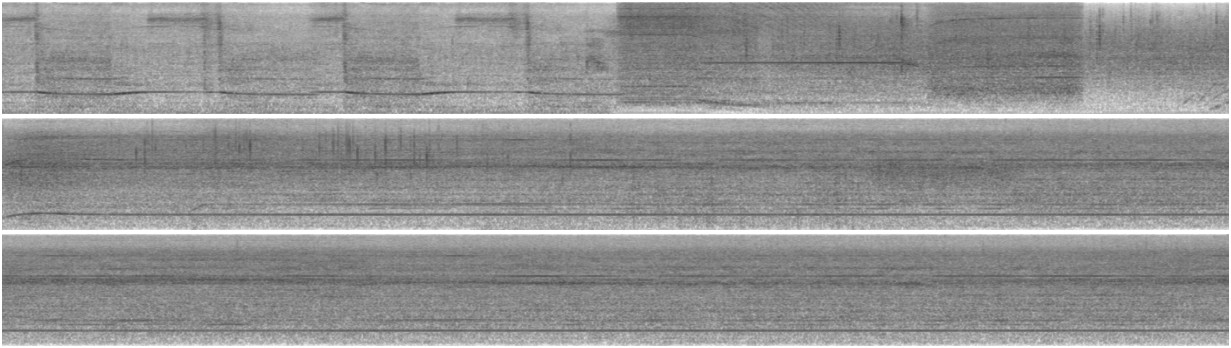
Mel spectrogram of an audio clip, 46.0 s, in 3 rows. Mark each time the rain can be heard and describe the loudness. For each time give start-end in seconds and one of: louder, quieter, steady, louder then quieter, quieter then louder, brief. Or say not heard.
0.0-45.9 steady.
